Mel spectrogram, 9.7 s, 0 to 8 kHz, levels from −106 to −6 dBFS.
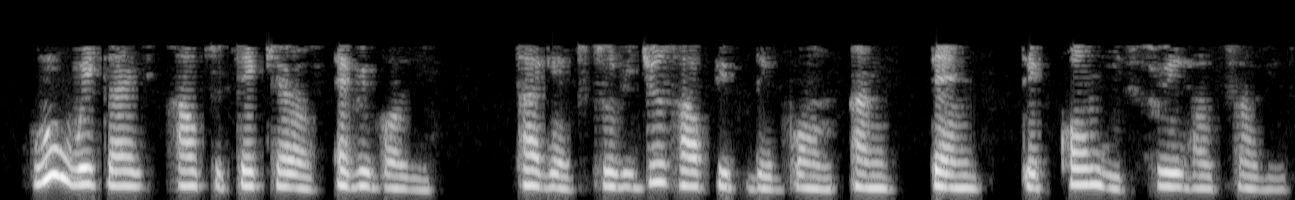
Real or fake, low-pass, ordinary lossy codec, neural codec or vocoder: real; 7.2 kHz; AAC, 16 kbps; none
